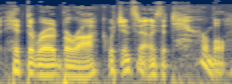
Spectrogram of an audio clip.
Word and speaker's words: Barack: No, it's hit, because in British it's Hit the Road, Barack, and so it rhymes with Jack, exactly.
